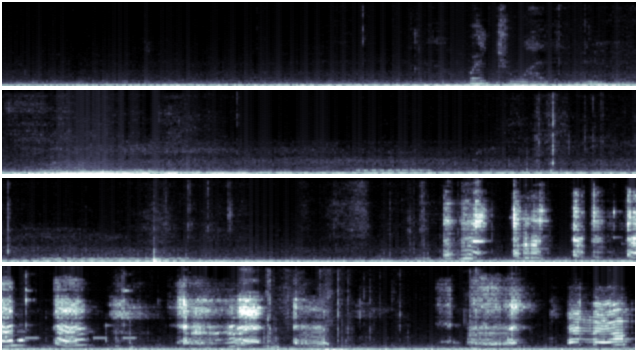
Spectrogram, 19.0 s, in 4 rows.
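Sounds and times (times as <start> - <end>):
car engine idling: 0.0 - 19.0
phone ringing tones: 7.4 - 8.0.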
